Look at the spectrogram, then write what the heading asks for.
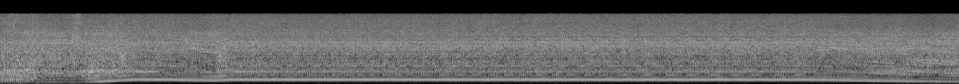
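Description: Toyota Corolla 1.6 VVT-i sixteen-valve four-cylinder engine revved by hand at the throttle linkage. It rises quickly to its rev limiter at about 6,600 rpm, dips briefly about two seconds in, and is held steady at the limiter for about six seconds, then drops back in revs near the end.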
